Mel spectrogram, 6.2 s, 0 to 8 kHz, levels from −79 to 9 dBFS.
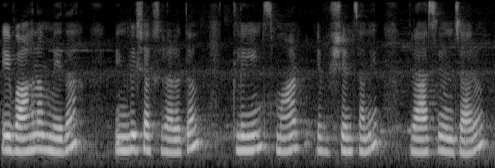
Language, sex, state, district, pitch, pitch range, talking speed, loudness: Telugu, female, Telangana, Mahabubabad, 215 Hz, 200-235 Hz, 105 wpm, -19 LUFS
